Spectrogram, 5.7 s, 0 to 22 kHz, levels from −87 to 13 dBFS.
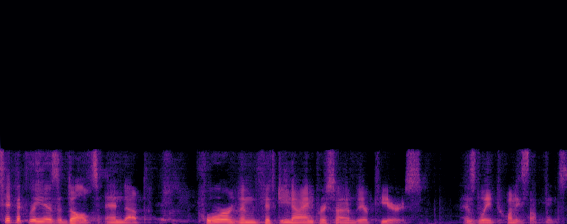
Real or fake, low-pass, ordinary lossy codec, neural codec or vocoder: fake; 7.2 kHz; AAC, 48 kbps; codec, 16 kHz in and 24 kHz out, 0.6 kbps, FireRedTTS-2 codec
